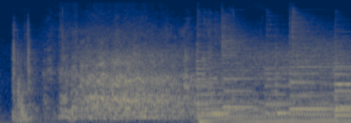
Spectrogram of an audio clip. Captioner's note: laughter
